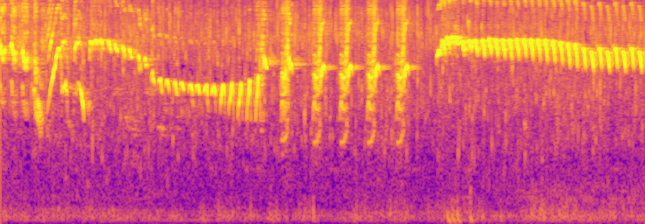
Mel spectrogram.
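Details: White-rumped shama master song for training birds: a dipping whistle and long fast trill sliding downward, several sharp vertical note strokes, then a steady high rattling trill to the end.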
